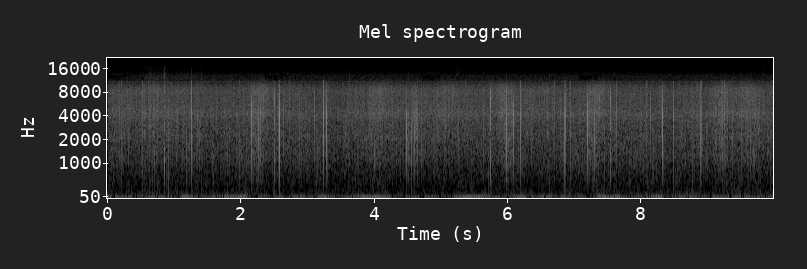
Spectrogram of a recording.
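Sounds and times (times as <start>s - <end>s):
vinyl record crackle effect: 0.0s - 9.9s.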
